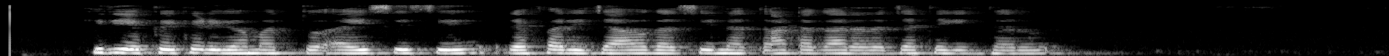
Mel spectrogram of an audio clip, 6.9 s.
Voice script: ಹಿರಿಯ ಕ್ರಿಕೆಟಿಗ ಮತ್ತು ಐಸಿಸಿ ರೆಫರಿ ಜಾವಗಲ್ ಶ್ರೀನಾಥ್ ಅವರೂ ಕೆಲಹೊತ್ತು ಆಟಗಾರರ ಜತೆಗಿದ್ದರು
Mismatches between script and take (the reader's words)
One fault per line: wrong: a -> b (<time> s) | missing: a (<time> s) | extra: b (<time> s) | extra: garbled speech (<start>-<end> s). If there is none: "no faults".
missing: ಅವರೂ ಕೆಲಹೊತ್ತು (3.9 s)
